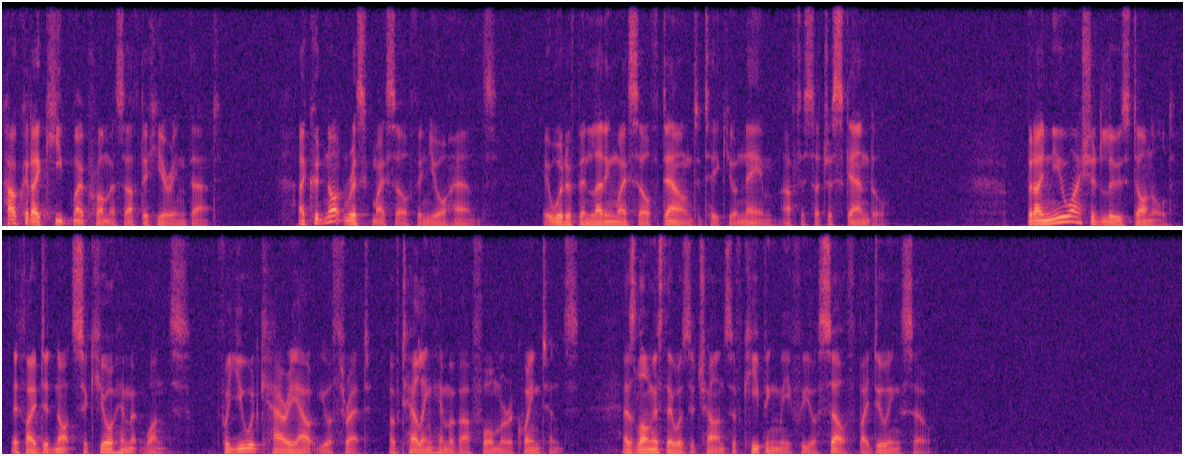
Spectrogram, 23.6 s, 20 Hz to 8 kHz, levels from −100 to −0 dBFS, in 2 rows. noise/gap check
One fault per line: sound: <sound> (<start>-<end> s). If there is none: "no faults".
no faults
